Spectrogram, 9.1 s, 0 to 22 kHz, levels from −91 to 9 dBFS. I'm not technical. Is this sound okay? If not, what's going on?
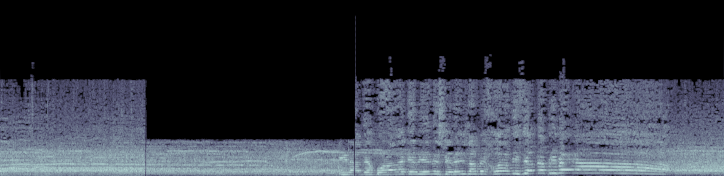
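No. From 1.81 to 4.44 s the sound turns dull and boxy, slightly quieter, with a tiny gap where it changes. Nothing above about 4.4 kHz gets through. That's likely an input switched to a poorer device, such as a headset microphone.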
